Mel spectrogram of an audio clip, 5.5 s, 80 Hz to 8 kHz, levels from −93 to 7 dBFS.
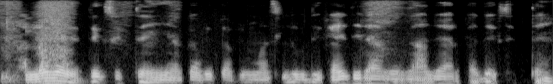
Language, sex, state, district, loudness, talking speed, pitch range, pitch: Hindi, male, Bihar, Araria, -18 LUFS, 205 wpm, 80-90 Hz, 85 Hz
